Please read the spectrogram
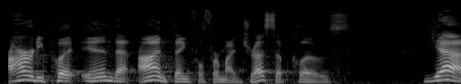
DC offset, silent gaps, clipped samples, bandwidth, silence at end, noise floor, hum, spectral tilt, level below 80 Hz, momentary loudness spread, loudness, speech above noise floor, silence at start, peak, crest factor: under 0.1%; none; under 0.1%; 16 kHz; 0 s; -68 dBFS; none; -5 dB/octave; -64 dBFS; 13 LU; -32 LUFS; 38 dB; 0.1 s; -10 dBFS; 20 dB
